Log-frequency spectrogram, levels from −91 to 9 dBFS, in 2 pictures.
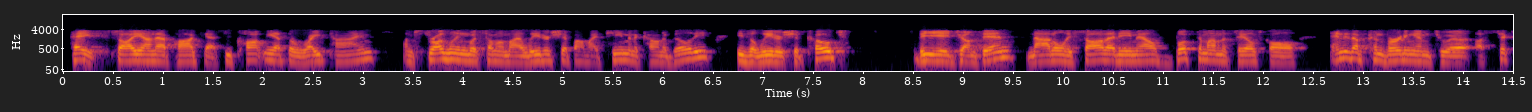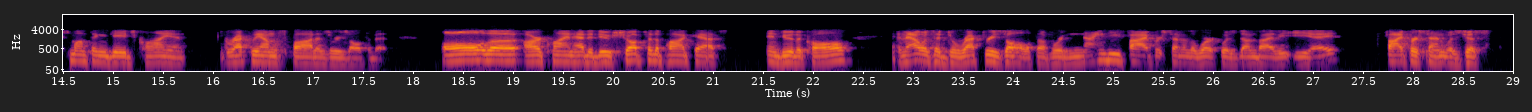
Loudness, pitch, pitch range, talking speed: -25 LUFS, 130 Hz, 120-145 Hz, 205 wpm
